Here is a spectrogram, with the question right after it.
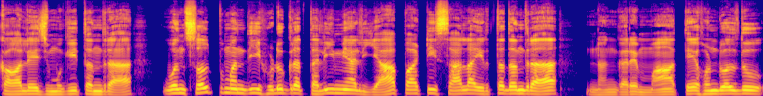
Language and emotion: Kannada, surprised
